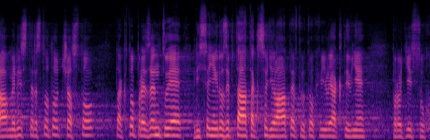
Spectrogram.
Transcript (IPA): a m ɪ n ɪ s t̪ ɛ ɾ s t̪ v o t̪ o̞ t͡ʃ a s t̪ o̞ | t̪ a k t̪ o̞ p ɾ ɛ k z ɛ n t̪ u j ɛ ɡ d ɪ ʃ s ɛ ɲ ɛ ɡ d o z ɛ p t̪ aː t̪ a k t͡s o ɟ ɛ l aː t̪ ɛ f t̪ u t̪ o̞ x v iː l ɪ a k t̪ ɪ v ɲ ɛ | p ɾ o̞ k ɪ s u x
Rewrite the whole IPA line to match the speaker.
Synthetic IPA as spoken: a m ɪ n ɪ s t̪ ɛ ɾ s t̪ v o t̪ o̞ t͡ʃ a s t̪ o̞ | t̪ a k t̪ o̞ p ɾ ɛ z ɛ n t̪ u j ɛ ɡ d ɪ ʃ s ɛ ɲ ɛ ɡ d o z ɛ p t̪ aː t̪ a k t͡s o ɟ ɛ l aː t̪ ɛ f t̪ u t̪ o̞ x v iː l ɪ a k t̪ ɪ v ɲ ɛ | p ɾ o̞ c ɪ s u x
